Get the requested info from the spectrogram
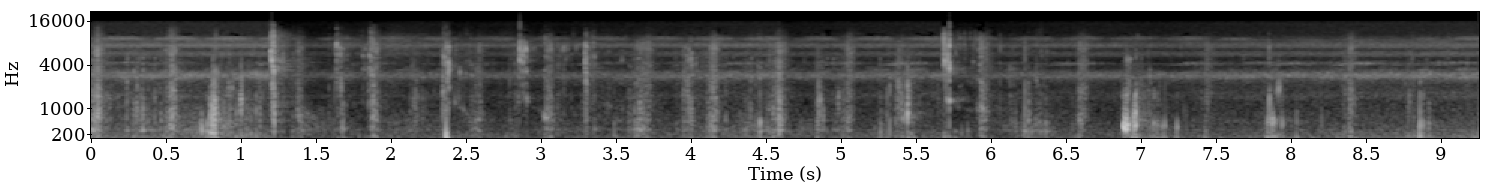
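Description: Close-miked chewing of a mouthful of pork rib curry and rice: a steady run of short mouth clicks and chewing sounds, with a few louder ones. Near the end comes a sip from a glass.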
